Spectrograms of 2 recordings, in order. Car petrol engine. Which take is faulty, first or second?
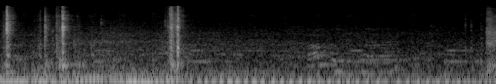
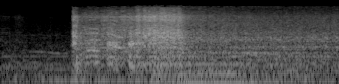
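first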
